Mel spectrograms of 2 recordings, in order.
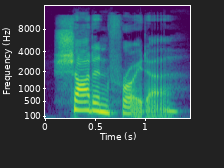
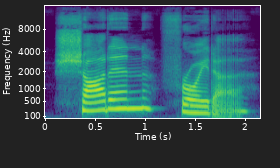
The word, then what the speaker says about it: Schadenfreude: Schadenfreude. Common mispronunciation. Schadenfreud. Correct pronunciation. Schadenfreude. Four syllables. The sh makes a sh sound and the final syllable is a not silent.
